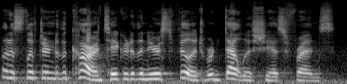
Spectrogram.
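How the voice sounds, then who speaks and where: A woman voicing a well-bred, sympathetic gentleman motorist in a storybook, speaking with courteous, solicitous exclamations. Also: fairly high pitch, lively intonation, quick pace, natural voice. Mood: concerned, sympathetic.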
